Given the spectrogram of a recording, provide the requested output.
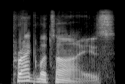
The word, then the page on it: Pragmatize: British English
